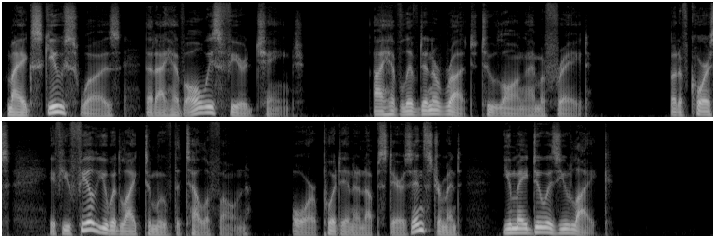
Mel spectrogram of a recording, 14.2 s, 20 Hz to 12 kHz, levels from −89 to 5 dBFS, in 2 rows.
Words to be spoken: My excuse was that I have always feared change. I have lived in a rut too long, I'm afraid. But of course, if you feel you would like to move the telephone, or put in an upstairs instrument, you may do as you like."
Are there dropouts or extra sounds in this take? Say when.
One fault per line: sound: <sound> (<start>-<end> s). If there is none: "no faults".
no faults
